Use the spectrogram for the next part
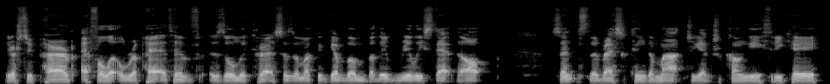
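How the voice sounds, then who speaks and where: Male co-host, low register, conversational and analytical, informal wrestling talk. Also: level tone, fairly quick. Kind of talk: casual wrestling commentary chat.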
